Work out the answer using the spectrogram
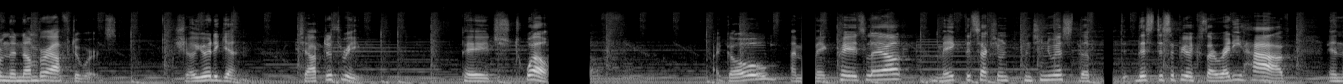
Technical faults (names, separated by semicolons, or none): Bluetooth stall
